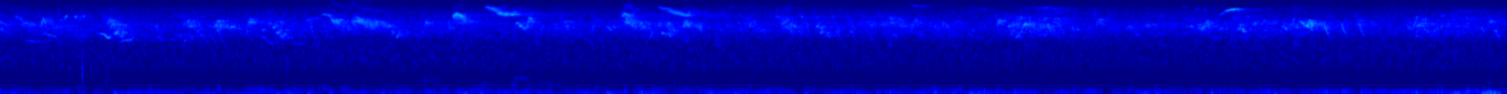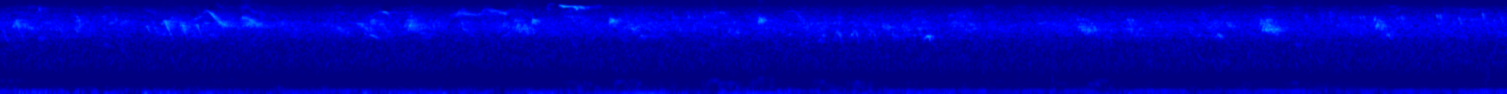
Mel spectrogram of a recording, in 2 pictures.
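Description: A chorus of small songbirds chirping and singing without pause, many short high calls overlapping.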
